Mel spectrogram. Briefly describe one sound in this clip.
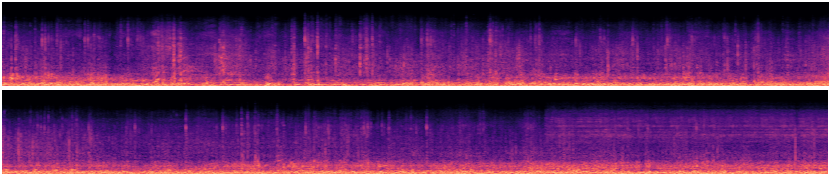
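Bike tyres crunch and rattle over a dirt trail.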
